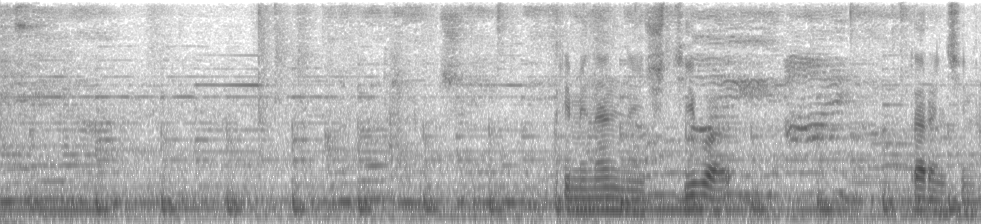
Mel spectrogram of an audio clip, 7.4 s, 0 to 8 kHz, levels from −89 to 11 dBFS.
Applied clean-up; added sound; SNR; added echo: none; none; none; none.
